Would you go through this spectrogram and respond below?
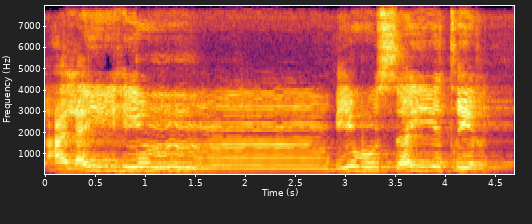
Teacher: یہاں پر میم میں غنہ کریں گے، غنہ اخفا کریں گے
